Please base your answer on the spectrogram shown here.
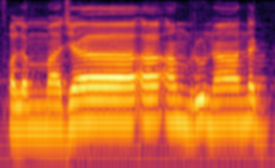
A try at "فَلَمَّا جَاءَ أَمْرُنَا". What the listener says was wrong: میم کو ذرا تھوڑا سا نا، الف کو تھوڑا سا ذرا اور فلما پھر پڑھیں۔ بالکل کاٹے نہیں، فلما، نہیں، یہ جو کاٹ رہے ہیں نا، کاٹنا نہیں، دیکھیے فلما جاء،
